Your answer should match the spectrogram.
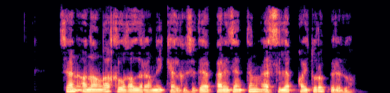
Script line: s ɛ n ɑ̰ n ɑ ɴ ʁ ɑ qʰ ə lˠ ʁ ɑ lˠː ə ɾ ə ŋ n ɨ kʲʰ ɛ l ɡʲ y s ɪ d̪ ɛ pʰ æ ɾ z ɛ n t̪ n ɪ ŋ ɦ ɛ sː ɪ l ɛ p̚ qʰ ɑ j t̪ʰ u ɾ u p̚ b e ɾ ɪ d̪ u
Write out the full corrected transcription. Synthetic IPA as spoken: s ɛ n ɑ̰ n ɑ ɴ ʁ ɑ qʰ ə lˠ ʁ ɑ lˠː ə ɾ ə ŋ n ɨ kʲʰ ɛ l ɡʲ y s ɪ d̪ ɛ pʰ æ ɾ z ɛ n t̪ n ɪ ŋ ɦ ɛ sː ɪ l ɛ p̚ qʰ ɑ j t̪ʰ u ɾ u p̚ b e ɾ ɪ d̪ u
